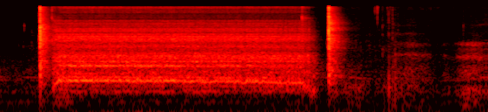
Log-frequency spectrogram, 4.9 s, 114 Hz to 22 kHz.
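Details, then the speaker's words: Royal Enfield Himalayan 411 electric fuel pump out of tank, powered with ignition on; harsh buzzing whir for about three seconds then stops, pump running dry with no fuel to lubricate it; fuel pump whine from running dry. "it's making a strange noise because there's obviously no fuel in it it's a fuel that lubricates the pump right"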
